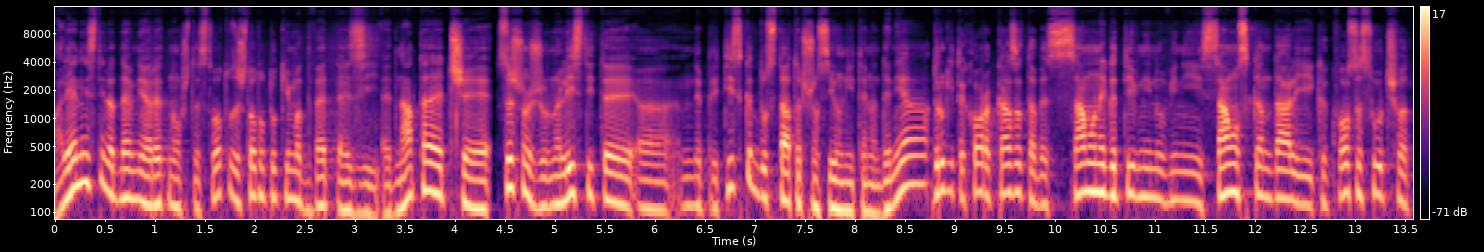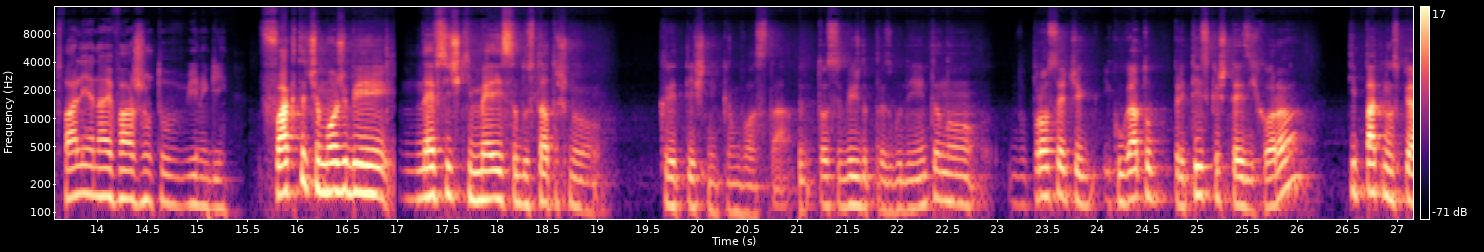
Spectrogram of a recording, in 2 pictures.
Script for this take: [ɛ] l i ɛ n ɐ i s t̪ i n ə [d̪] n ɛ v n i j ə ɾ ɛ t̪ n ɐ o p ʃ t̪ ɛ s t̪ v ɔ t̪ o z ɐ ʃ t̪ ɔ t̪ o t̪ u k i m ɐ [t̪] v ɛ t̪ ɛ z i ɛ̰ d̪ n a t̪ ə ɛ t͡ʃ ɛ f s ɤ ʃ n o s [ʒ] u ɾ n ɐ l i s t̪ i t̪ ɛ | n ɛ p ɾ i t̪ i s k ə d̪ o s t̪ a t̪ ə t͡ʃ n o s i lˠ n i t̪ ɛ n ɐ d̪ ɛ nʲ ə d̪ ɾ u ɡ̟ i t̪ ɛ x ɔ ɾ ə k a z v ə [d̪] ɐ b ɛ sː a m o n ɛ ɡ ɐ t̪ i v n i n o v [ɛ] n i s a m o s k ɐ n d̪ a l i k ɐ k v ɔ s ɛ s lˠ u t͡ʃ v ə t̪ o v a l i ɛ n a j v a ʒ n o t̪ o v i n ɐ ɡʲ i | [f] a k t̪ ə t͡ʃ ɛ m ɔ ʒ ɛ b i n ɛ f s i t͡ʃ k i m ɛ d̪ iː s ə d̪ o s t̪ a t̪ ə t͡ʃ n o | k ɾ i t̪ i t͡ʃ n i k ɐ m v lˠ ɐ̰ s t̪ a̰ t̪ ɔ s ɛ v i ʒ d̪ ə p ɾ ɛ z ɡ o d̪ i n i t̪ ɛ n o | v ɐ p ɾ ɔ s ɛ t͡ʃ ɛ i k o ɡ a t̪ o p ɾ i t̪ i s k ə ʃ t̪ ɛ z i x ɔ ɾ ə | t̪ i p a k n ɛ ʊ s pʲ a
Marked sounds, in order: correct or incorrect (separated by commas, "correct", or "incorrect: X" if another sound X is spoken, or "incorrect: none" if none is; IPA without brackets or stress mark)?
incorrect: a, correct, incorrect: d̪, correct, incorrect: t̪, incorrect: i, correct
